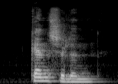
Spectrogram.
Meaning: to cancel
- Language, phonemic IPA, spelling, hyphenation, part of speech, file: Dutch, /ˈkɛn.sə.lə(n)/, cancelen, can‧ce‧len, verb, Nl-cancelen.ogg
